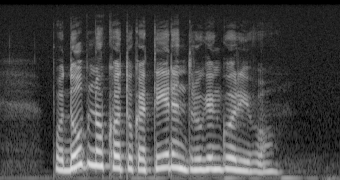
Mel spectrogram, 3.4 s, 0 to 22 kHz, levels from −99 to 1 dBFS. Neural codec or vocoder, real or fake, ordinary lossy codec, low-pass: none; real; none; 19.8 kHz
